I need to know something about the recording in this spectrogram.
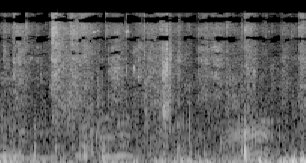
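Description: Faint voices of people close by over a low rumble, with a few light clicks; a short voice is heard near the end.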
